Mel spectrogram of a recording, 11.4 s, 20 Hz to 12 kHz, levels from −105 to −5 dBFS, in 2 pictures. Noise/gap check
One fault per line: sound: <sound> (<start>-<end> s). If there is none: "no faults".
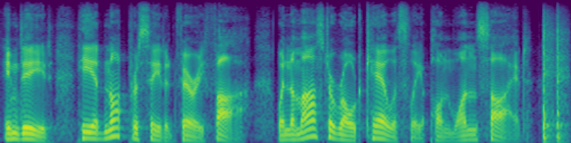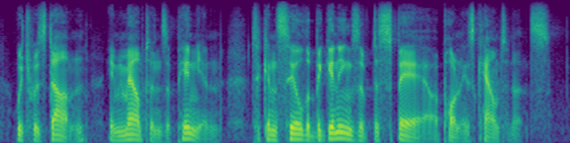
sound: tap (5.4-5.7 s)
